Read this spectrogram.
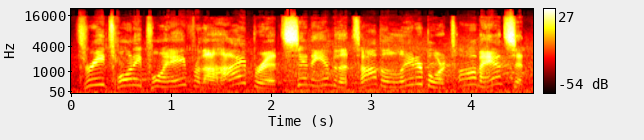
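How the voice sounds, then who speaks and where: A man working as a tractor pull announcer, calling a live sled pull with excited, drawn-out calls. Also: very high voice, vocal fry. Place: outdoor motorsport event over engine noise. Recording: noisy outdoor event, engine noise.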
